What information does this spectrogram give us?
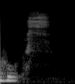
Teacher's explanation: you can still hear the old oo as a relic feature in parts of the northern British Isles, where house is still a hoose.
